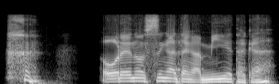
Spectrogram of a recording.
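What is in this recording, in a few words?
Vox Victory, voices, Japanese; kingsraid; voices heroes jp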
